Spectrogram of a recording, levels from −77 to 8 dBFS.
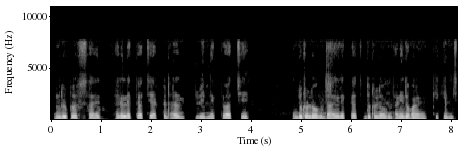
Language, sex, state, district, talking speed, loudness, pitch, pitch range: Bengali, male, West Bengal, Jhargram, 145 wpm, -18 LUFS, 125 Hz, 120-125 Hz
